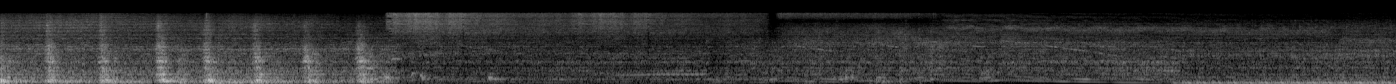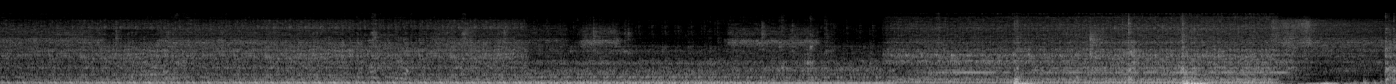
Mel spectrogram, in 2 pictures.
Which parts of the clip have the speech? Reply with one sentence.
The speech can't be heard in this clip.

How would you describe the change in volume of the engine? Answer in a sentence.
The loudness of the engine goes up.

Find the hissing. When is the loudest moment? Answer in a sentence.
The volume of the hissing peaks at 2 seconds.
